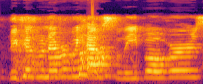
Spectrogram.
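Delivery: normal talking voice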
